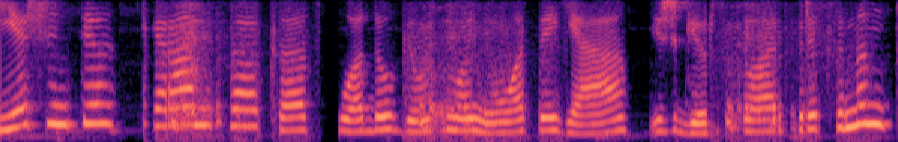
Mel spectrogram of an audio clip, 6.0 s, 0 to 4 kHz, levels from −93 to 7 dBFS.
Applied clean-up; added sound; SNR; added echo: neural mask model RNNoise.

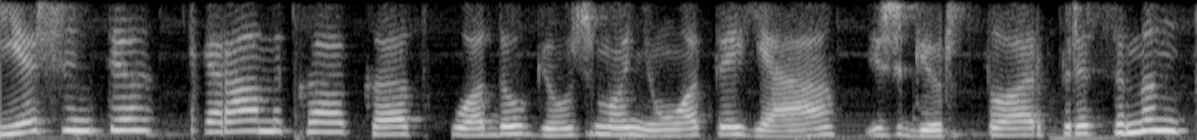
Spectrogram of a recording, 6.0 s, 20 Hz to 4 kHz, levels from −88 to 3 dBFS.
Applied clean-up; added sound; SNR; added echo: none; none; none; none.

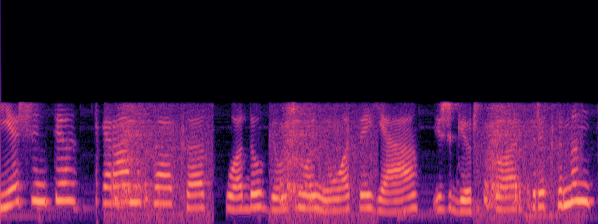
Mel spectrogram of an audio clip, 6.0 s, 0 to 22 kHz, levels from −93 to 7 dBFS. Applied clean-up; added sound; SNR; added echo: none; Cough; 9 dB; none.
